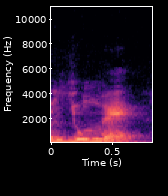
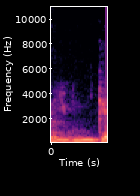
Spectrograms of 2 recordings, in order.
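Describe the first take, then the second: First: Junge with throat ng and no G; soft NG. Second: Junge with a clear G before the E; hard G. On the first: Teacher shows what is said, Junge with soft NG. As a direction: glide from ng to E in Junge. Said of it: "a gente fala". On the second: Teacher shows what isn't said, Junge with hard G. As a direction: pronounce "Jun-gue" with popped G. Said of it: "A gente não fala". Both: Shown as a demonstration.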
